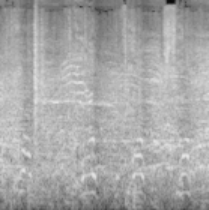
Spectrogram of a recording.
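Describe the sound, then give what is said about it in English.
Two sharp, loud chair shots by the Undertaker crack out about two seconds apart in a wrestling match, each a hard slamming hit on Austin, over a steady roar of crowd noise with voices talking underneath. “again, not the chair again.”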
